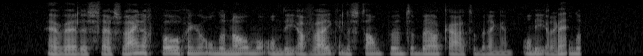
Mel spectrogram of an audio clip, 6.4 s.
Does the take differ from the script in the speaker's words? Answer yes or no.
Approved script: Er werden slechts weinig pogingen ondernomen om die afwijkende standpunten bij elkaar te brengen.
yes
